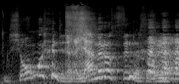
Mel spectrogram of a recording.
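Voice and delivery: high-pitched, laughing rebuke; exasperated retort. Acted. Comedian telling his partner to stop the gags, laughing exasperation. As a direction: shoot down a silly gag, half laughing.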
